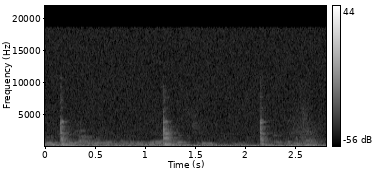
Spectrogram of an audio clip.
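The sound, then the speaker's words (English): A grandfather clock standing in the corner of an apartment ticks slowly and steadily, three distinct ticks about a second apart, over a low, murmuring background. “And then, of course, we arrive here at this lovely grandfather clock in the corner as well.”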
